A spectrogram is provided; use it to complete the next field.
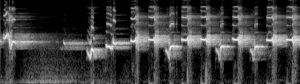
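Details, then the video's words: Javan pied starling in full song that provokes other birds: a drawn-out, slightly falling whistle-like note, then quick, harsh, chirping notes repeated in a steady run. "jalak putih gacor full isian ini sekali bunyi bikin emosi burung sekampung"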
